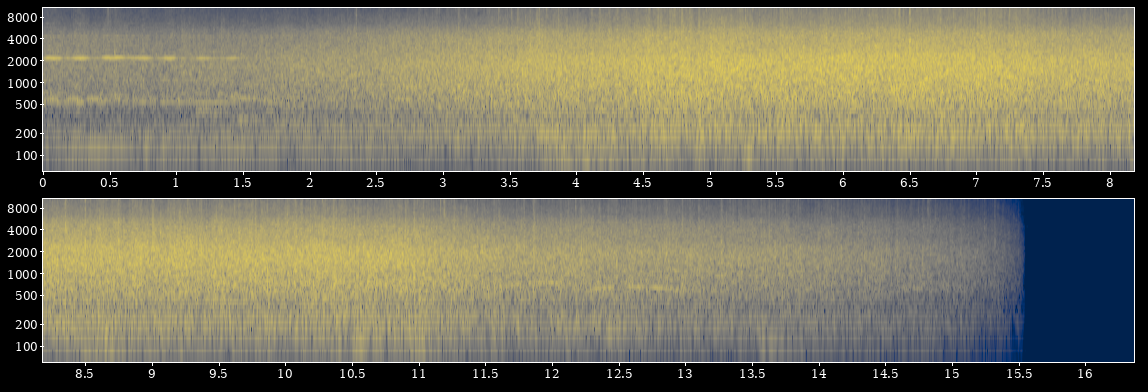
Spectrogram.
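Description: Concert audience applauding. The applause swells after the orchestra's last held note dies away a second or so in, then fades and cuts off suddenly near the end.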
